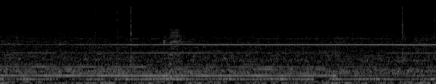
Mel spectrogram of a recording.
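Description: Mixer blending bananas and strawberries for dairy-free ice cream, giving a steady mechanical whine and hum at low level, constant throughout with a slight dip in pitch near the end.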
